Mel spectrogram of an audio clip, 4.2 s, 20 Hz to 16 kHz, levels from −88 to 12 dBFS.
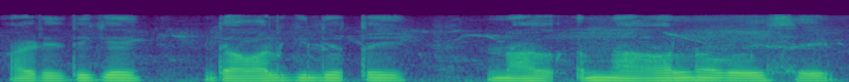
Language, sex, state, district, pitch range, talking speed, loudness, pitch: Bengali, male, West Bengal, Cooch Behar, 105-115 Hz, 70 wpm, -17 LUFS, 110 Hz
